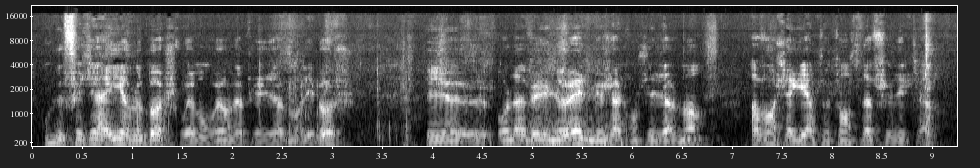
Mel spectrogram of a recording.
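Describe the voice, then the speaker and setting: A man speaks with fairly even intonation. Noticeable background noise and audible room echo are present. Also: medium pitch for a man, moderate pace. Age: 90s. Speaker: war veteran. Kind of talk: interview. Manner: halting.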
